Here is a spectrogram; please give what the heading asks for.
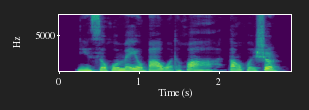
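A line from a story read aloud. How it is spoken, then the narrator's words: Cold, indifferent. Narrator (Chinese): 莫凡冷笑，淡淡的说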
